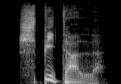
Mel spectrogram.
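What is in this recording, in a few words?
"szpital", Polish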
